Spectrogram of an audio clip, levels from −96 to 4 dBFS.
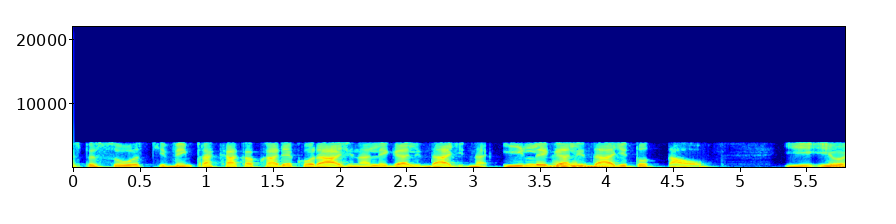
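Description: Nothing goes wrong anywhere in this bit of speech; it simply carries the narrow telephone sound of G.711 coding, with nothing above 4 kHz and the faint level-following hiss that fits a 64 kbps mu-law line.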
